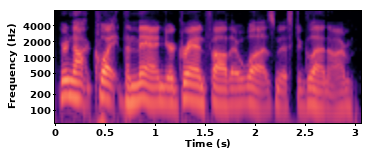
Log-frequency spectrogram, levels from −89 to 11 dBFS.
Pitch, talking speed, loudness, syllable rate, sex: 135 Hz, 195 wpm, -19 LUFS, 5.1 syllables/s, male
